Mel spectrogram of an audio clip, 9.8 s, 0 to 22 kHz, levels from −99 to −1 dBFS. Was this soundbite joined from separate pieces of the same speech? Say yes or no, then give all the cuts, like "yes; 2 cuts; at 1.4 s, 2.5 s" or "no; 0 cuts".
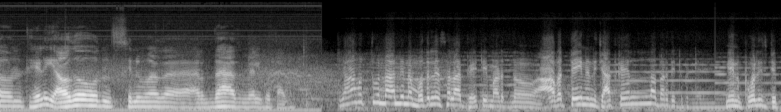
no; 0 cuts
